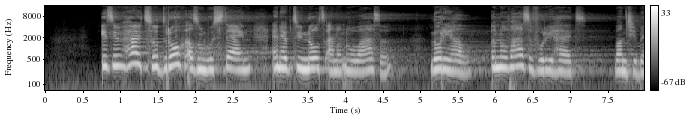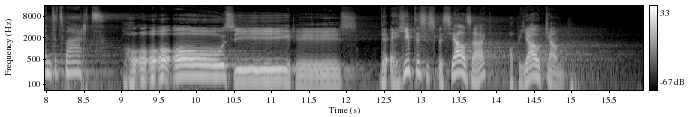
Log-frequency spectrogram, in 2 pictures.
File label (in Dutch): Reklame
